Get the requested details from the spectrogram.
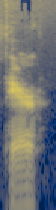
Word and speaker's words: Pierre: Funnily enough, Pierre is the capital of South Dakota, but I think they pronounce it Pear, but whatever.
